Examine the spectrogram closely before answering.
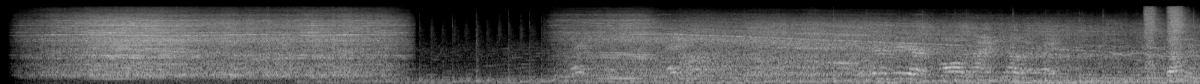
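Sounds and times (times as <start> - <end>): power tool grinding metal: 0.1 - 4.1, 5.5 - 12.0.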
